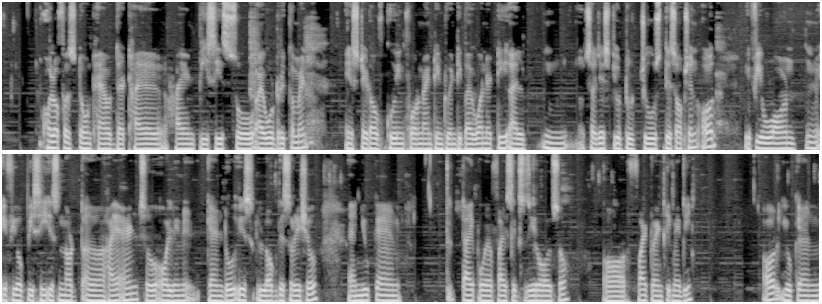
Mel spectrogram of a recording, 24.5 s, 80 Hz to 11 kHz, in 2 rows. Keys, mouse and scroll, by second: 0.0 click, 5.0 click, 16.3 click, 20.2 Return, 21.1 click, 22.5 Return, 23.9 click.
